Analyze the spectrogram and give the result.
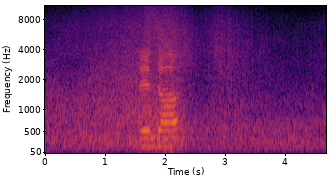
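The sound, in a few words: ocean waves on a beach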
